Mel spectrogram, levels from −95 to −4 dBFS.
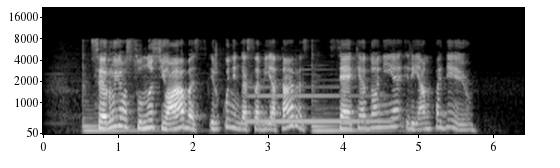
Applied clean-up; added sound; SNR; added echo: none; Acoustic guitar + Wind instrument, woodwind instrument; 13 dB; none.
